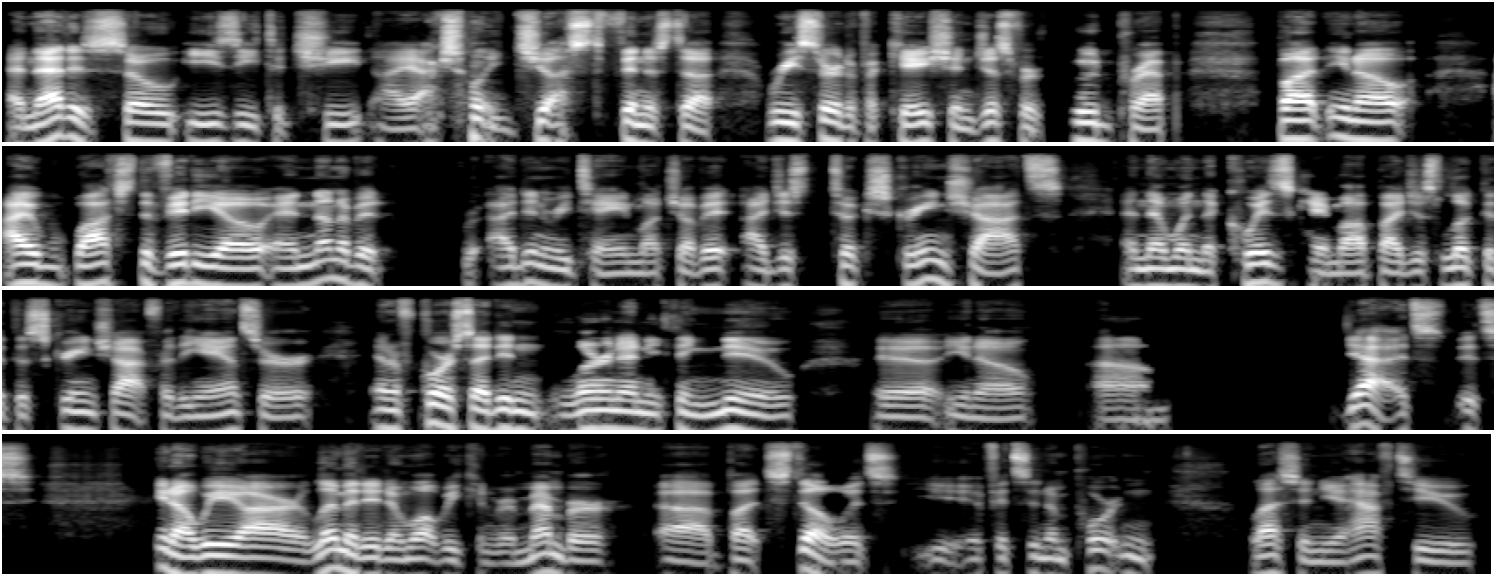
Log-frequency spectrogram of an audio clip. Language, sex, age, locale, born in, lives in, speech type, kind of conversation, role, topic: English, male, 50-54, en-US, United States, United States, conversation, podcast, host, How can families create healthy habits around children's use of screens?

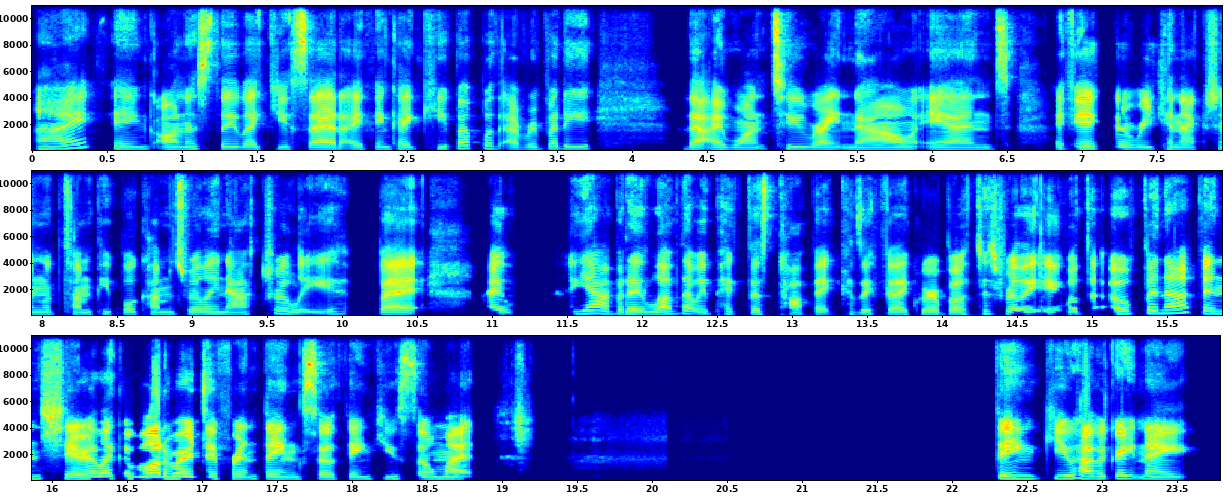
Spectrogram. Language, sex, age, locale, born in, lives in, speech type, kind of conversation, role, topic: English, female, 20-24, en-US, United States, United States, conversation, unstructured, none, How do you keep connections alive, from handwritten letters to today's DMs?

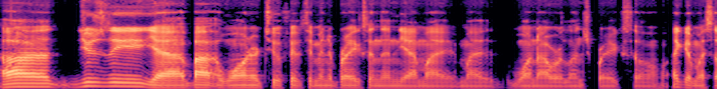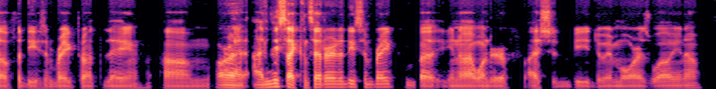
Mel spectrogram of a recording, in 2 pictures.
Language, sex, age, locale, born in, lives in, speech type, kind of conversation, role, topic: English, male, 25-29, en-US, United States, United States, conversation, advice, user, How can I better manage daily responsibilities that leave me feeling stressed and drained?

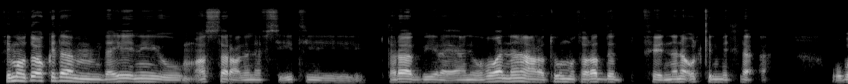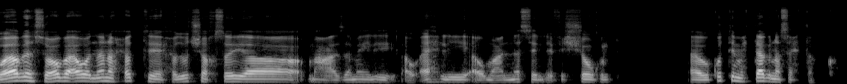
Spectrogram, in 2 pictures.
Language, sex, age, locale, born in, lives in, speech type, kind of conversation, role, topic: Arabic, male, 25-29, ar-EG, Egypt, Egypt, conversation, advice, user, إزاي أبطل أتردد إني أقول لا وأحط حدود شخصية؟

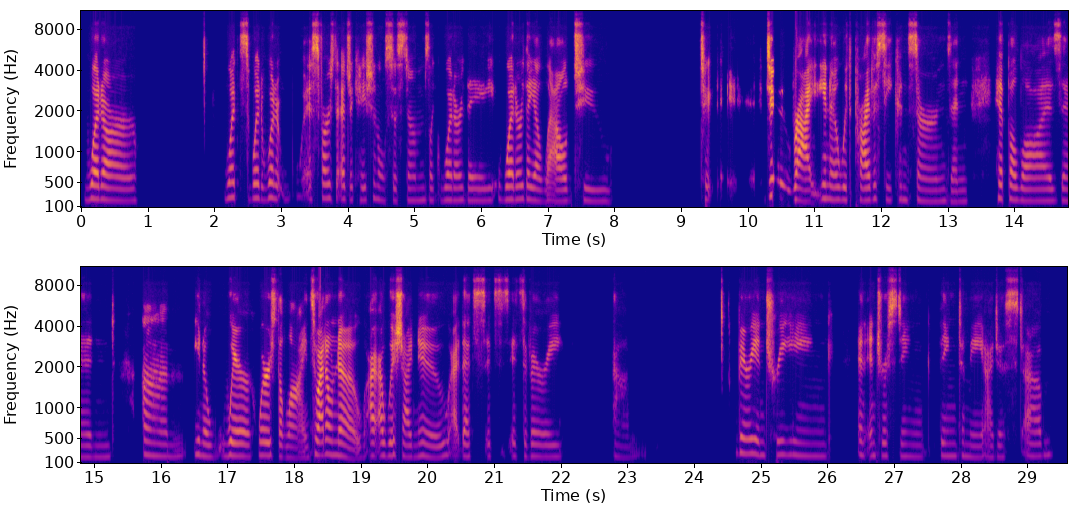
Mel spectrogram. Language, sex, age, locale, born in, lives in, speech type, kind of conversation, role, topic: English, female, 35-39, en-US, United States, United States, conversation, podcast, guest, What are some practical ways schools can promote student mental well-being?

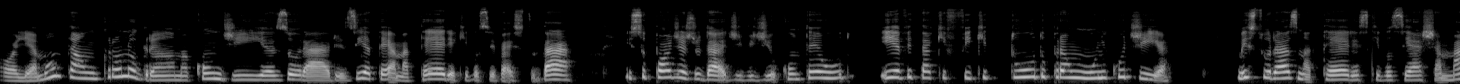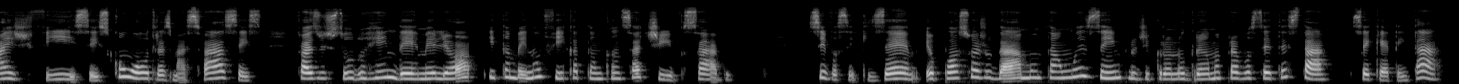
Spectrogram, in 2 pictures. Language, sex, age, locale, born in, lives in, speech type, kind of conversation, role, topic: Portuguese, female, 30-34, pt-BR, Brazil, United States, read, expert-assistant, expert, Como criar hábitos saudáveis para melhorar o rendimento escolar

